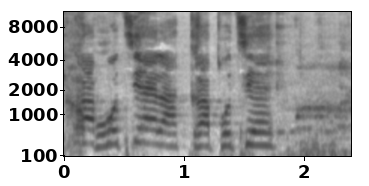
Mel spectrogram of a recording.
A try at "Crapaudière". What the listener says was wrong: C'est la fin là qui cause problème, c'est dière, D.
